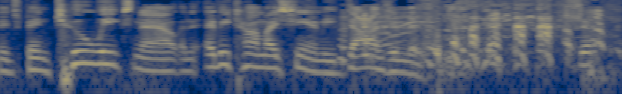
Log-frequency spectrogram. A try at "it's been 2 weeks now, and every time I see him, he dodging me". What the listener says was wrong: Because you're not breathing. No, just take a breath. You're saying a whole paragraph on one breath.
